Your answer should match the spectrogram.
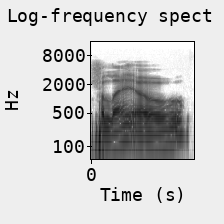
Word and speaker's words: phileo: Today, we're talking phileo. Am I saying that right, Al? – You're saying it right.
